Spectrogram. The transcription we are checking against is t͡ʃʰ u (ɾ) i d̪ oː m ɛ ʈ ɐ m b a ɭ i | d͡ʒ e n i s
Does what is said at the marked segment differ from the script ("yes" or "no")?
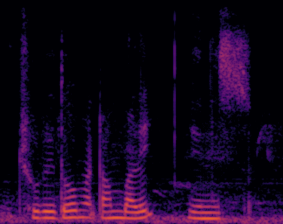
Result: no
